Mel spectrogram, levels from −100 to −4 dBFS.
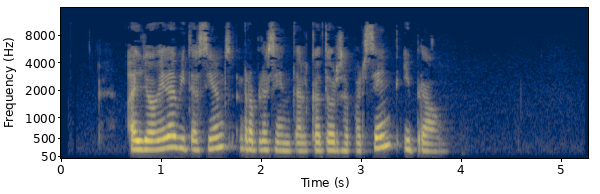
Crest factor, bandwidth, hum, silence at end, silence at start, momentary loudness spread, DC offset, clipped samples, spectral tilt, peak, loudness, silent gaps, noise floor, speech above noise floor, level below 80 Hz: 20 dB; 11.5 kHz; none; 1.45 s; 0.7 s; 11 LU; under 0.1%; under 0.1%; -4.5 dB/octave; -8 dBFS; -26 LUFS; none; -75 dBFS; 50 dB; -82 dBFS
